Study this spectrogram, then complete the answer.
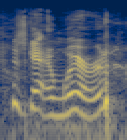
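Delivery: high, wobbly attempt at Australian; bad Australian accent. Shown as a demonstration. Host admits the attempt is going odd, bad Australian accent. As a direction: keep up a faltering Australian accent. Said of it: "talk to you in my Australian accent".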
